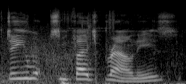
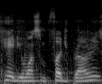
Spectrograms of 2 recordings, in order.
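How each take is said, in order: First: It is said in an odd put-on voice. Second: It is said in his normal voice.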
